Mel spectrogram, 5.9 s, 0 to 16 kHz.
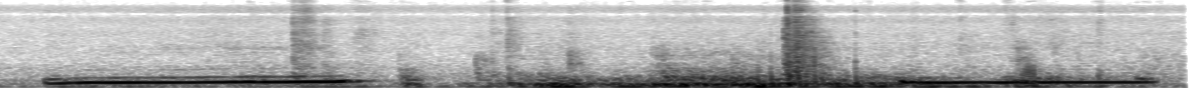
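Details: Loud, low, droning snores with rough, noisy breathing between them from a sleeping, very overweight 9 kg rescue cat; snoring.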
